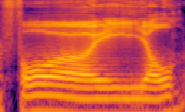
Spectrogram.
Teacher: we have aw and e, and we glide from one to the other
